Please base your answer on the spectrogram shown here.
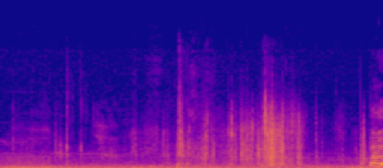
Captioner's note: paper rustling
